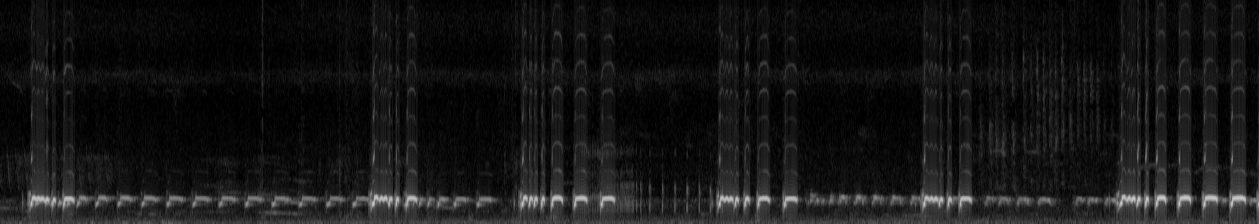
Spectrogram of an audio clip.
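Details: Local zebra dove, a prolific singer with a small crystal voice, used as a lure to start rival doves singing: long runs of rapid, bright coos broken by repeated loud rolling phrases.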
